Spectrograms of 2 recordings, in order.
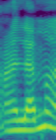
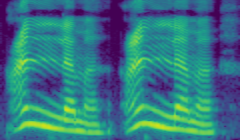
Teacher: Jadi bila kalau kata tak ada ni, kita akan baca alama. Tetapi bilaa ada syaddah ataupun sabdu kita kena jadikan lam ini ada dua.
